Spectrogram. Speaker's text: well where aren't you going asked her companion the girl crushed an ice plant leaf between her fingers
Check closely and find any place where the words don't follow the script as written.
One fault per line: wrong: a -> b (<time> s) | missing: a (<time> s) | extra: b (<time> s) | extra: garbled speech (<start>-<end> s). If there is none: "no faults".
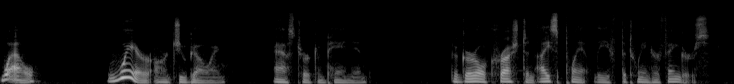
no faults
